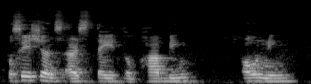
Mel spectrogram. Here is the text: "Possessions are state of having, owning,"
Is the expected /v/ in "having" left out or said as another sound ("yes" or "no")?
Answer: yes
